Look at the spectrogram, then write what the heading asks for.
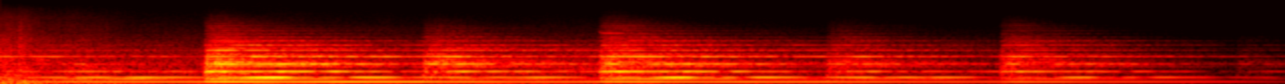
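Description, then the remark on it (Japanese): A large bell tolls repeatedly at a slow, steady pace, each strike ringing out with a long, resonant hum that lingers into the next. No voices accompany it. “鐘が鳴ってますね。”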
